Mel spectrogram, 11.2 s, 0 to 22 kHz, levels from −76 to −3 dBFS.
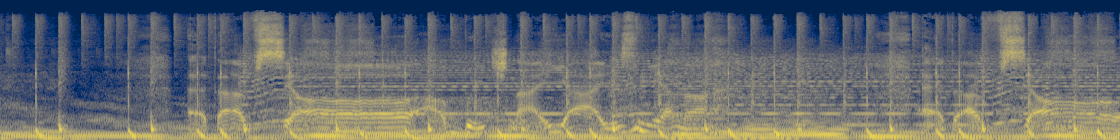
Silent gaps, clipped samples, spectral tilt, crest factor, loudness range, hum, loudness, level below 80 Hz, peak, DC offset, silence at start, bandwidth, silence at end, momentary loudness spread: none; under 0.1%; -4 dB/octave; 14 dB; 3 LU; none; -15 LUFS; -22 dBFS; 0 dBFS; under 0.1%; 0 s; 16.5 kHz; 0 s; 8 LU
